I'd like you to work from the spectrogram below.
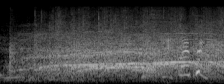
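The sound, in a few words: studio audience applause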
